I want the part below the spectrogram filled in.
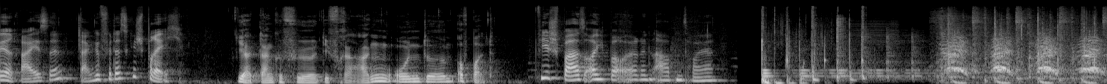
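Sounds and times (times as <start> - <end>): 
speech: 0.0 - 8.3
crowd lining a cycling tour route in Bavaria cheering and shouting: 9.3 - 11.0.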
